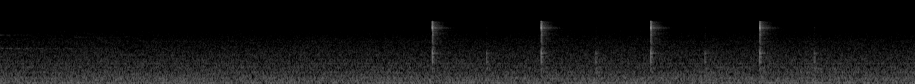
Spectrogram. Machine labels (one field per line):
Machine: valve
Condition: normal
